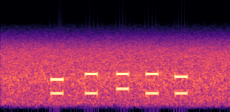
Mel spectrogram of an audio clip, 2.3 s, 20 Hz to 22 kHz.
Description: DTMF, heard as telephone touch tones, dialled by hand, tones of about 120 ms, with phone line noise. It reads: 13932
